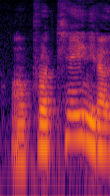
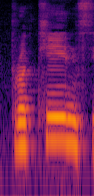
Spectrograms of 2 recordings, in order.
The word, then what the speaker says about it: protein: 자, 그 다음에는 이제 단백질인데 단백질은 이제 영어로 프로틴이라 해가지고 PROTEIN 해가지고 프로테인이라고 읽을 수 있지만 요 TIEI가 이제 발음이 장음이어서 프로틴스 이렇게 길게 읽어요.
